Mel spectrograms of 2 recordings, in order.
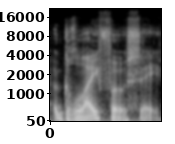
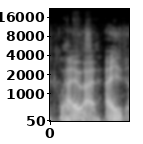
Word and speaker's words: glyphosate: Yeah, glyphosate. Yes. Glyphosate. Yeah, glyphosate. I've been saying it wrong.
